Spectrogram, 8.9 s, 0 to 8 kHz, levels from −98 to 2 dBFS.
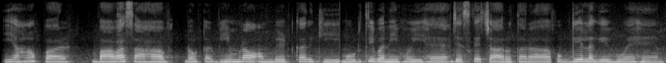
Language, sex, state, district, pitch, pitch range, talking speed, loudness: Hindi, female, Uttar Pradesh, Budaun, 220 Hz, 215-235 Hz, 130 wpm, -30 LUFS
